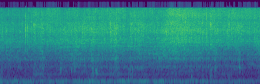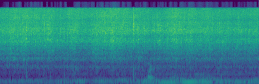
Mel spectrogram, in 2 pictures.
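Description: Onions frying in oil with salt and green chillies sizzle steadily throughout, with occasional soft stirring clinks from a spatula in the pan.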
